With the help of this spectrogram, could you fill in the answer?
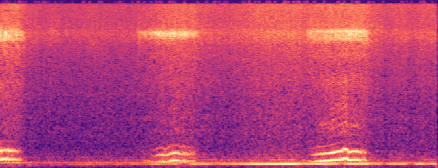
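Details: Large male house cat snoring while napping indoors: low, rough, rhythmic breaths, with two louder rising snores around the second and fifth seconds and a steady low hum underneath.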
